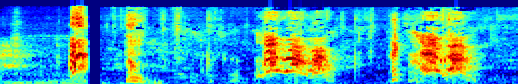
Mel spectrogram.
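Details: Labrador Retriever puppy giving a few separate barks, including two short sharp ones and longer, rougher bursts, with quiet gaps between them.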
